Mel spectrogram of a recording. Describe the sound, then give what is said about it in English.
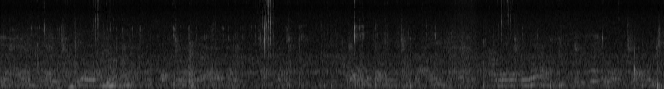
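Chewing of food, with repeated wet, crunchy bites and smacking clicks scattered throughout, while a person talks over it at the same time. “Excuse me eating, by the way. It's the first thing I had to eat today, so I'm hungry.”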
